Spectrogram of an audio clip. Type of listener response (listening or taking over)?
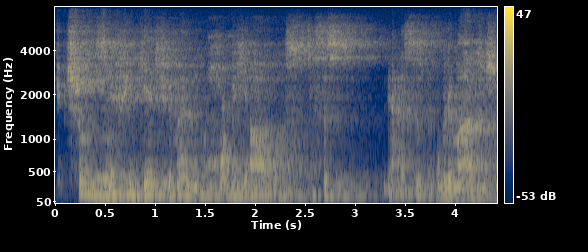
taking over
